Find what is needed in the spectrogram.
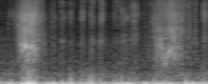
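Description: Bare hands rubbing and swishing right at a condenser microphone, two sweeping swishes about a second and a half apart over soft low thumps from the hands moving close to the grille.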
